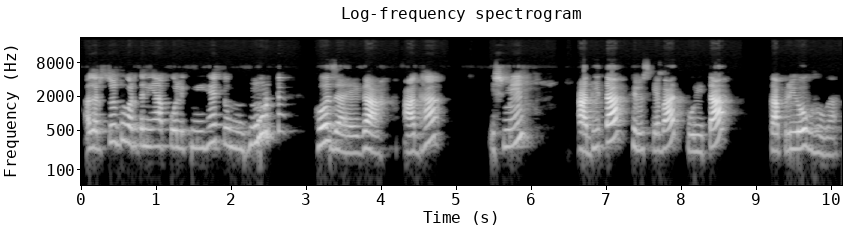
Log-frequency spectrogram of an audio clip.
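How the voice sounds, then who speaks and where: A woman teaching an exam-prep spelling lesson, who asks her class questions and then answers them herself, repeating each word slowly. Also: a little high, lively intonation, fairly bright tone, highs cut off. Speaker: Hindi teacher.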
